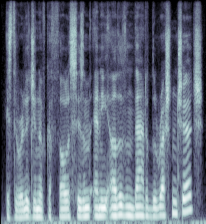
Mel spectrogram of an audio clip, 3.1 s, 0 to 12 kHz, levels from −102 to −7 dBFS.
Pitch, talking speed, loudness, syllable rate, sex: 125 Hz, 250 wpm, -16 LUFS, 7.3 syllables/s, male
